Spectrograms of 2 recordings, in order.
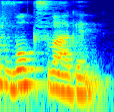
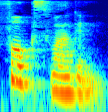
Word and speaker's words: Volkswagen: it's the symbol is vw so it's not volkswagen it's pronounced as volkswagen whey x epsilon set so z is not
